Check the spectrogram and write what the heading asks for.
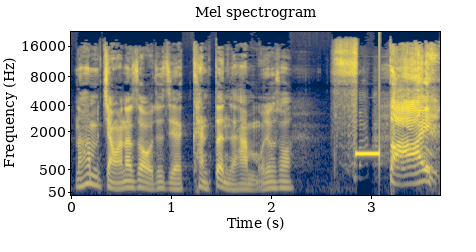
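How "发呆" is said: Danish curse yelled out, much higher and louder. Retold or imitated. Speaker yelling a Danish curse at three drunk men. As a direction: spit the swear word right at them. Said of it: "大叫这一句话".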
